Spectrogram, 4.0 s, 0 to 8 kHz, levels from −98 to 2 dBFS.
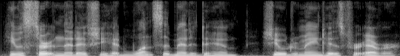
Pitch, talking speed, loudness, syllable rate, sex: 130 Hz, 255 wpm, -20 LUFS, 6.0 syllables/s, male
